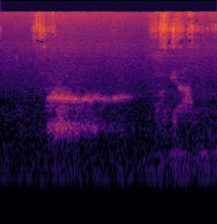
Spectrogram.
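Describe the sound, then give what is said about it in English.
During a breathwork exercise, a slow breath is drawn in through the nose and let out through the mouth: a soft, airy inhale, then a pause and a gentler breathy exhale. “And then just take a regular breath in through the nose. Nice, easy exhale out of the mouth.”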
